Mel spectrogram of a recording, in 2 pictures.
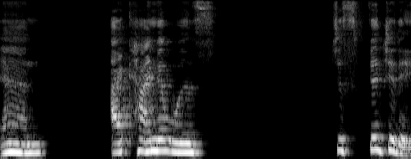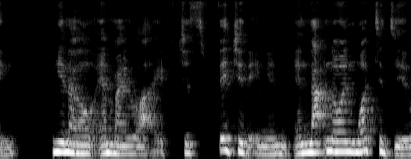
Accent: Chicago, Illinois, United States; moved away as an adult; now in Austin, United States; And I thought, well, I'm from Chicago. Of course, they're going to want me.

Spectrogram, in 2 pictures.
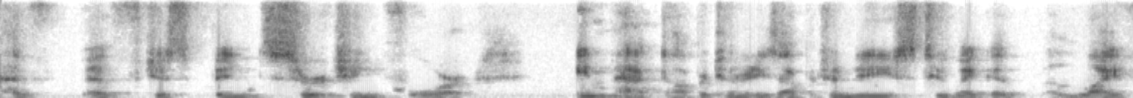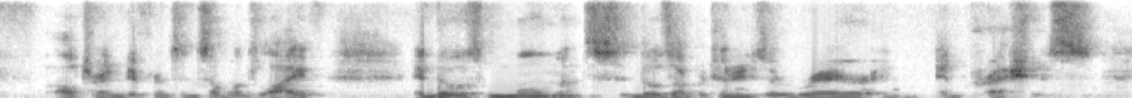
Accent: Helena, Montana, United States; moved away as an adult; now in Nepal; I grew up in Helena, Montana. When I was 18, I became a Christian.

